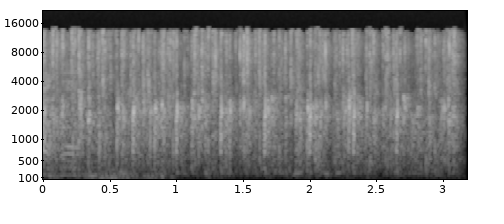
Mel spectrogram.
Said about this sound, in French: Oui, applaudissez pas trop quand même, je sais pas.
